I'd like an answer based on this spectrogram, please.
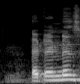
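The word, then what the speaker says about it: attendance: अटेंडेंस की spelling बहुत से लोग कहते हैं ये सही है, अटेंडेंस DENCE, गलत है। बल्कि सही स्पेलिंग अटेंडेंस की क्या है, अटेंडांस, DANCE, डांस लिखते हैं, अटेंडेंस पढ़ते हैं, ठीक है।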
